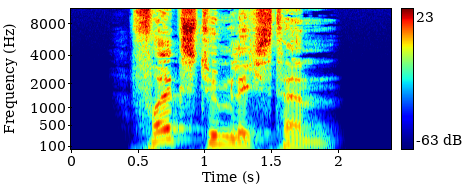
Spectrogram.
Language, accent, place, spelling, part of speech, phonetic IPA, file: German, Germany, Berlin, volkstümlichstem, adjective, [ˈfɔlksˌtyːmlɪçstəm], De-volkstümlichstem.ogg
- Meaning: strong dative masculine/neuter singular superlative degree of volkstümlich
